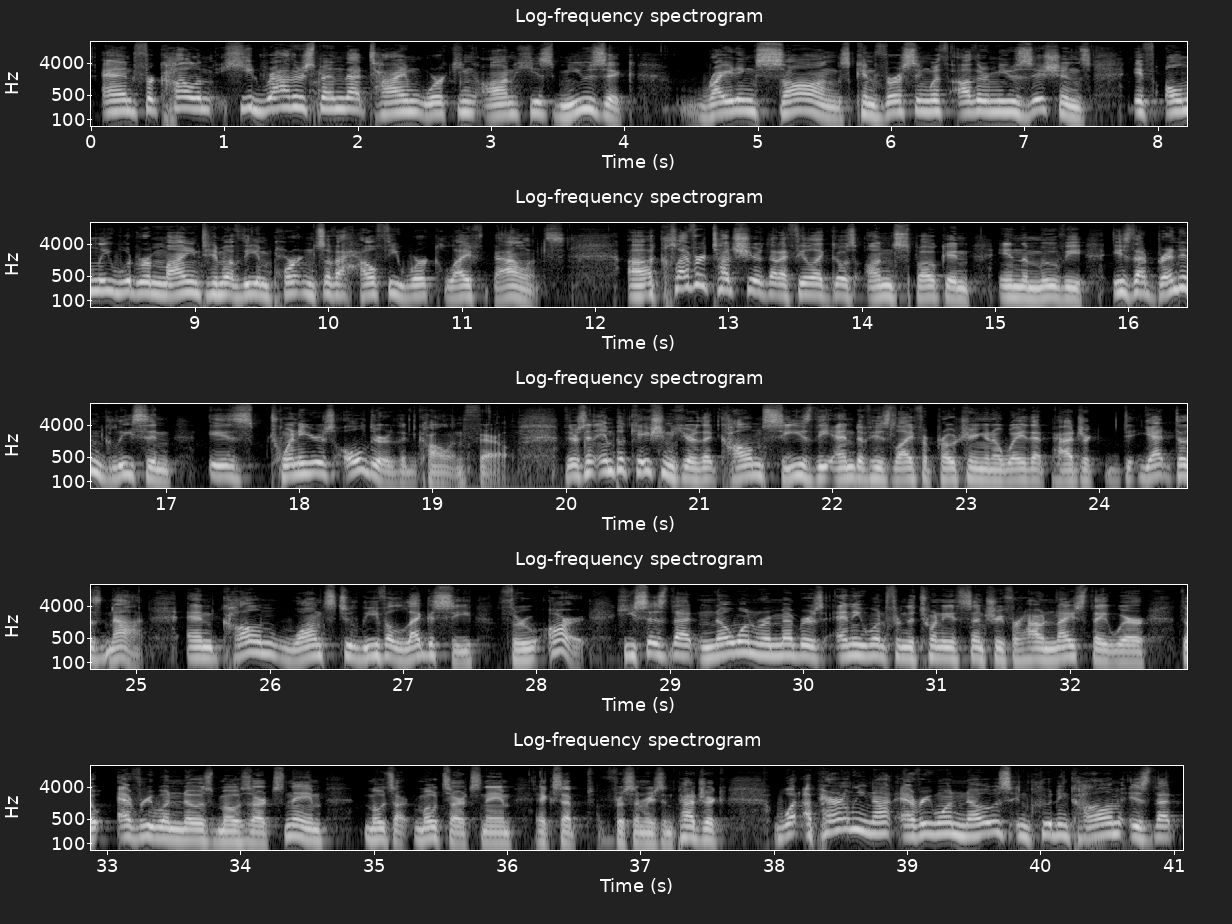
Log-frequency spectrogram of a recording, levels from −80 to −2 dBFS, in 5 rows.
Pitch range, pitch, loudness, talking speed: 130-170 Hz, 150 Hz, -23 LUFS, 185 wpm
